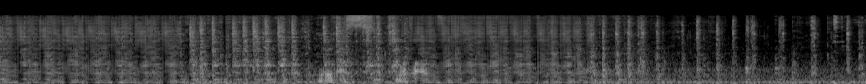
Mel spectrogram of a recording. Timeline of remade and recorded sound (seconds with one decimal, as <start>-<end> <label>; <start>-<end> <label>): 0.0-1.8 remade; 1.8-4.1 recorded; 4.1-5.9 remade; 5.9-8.7 recorded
